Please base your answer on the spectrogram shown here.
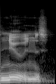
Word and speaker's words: Nunes: I'm being told that it's it's not pronounced Nunes even though everybody pronounced it that way it's actually pronounced Nunes I have no idea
